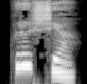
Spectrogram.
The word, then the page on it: ಕೃಷ್ಯ: křṣya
